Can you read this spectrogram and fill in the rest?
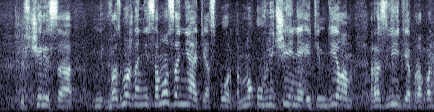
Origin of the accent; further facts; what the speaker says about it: Ukraine; Я с Украины.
